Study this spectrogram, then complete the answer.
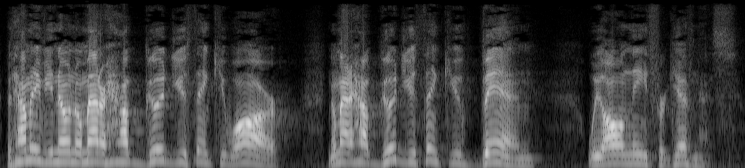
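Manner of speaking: loud, high preaching build; full-force preaching. Acted. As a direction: preach it out to the whole room.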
